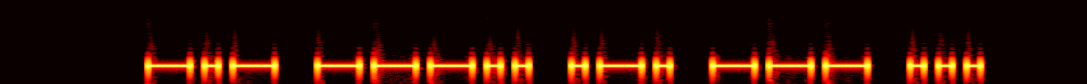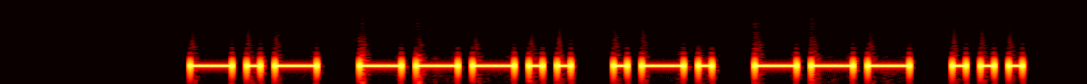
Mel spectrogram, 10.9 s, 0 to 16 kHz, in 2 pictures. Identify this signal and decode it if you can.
Morse code, heard as a keyed tone, about 17 wpm, 700 Hz. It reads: K8ROS K8ROS
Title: USA Call Signs - 5 Characters - Repeated 3x - 17wpm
